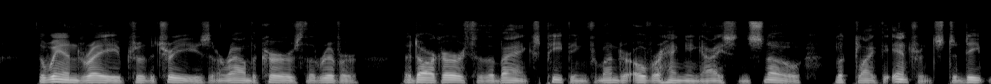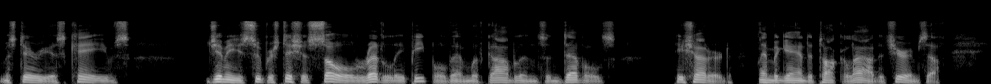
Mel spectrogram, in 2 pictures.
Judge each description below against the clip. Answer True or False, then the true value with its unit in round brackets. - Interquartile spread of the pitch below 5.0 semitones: True (3.7 semitones)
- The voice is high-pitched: False (90 Hz)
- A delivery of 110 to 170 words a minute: True (165 wpm)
